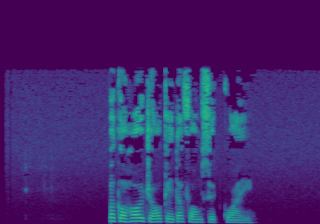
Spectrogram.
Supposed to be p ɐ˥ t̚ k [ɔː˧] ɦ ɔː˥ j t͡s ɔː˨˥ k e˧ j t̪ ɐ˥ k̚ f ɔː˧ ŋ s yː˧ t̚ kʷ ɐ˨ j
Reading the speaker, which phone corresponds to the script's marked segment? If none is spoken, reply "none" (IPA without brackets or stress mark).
ɔː˧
